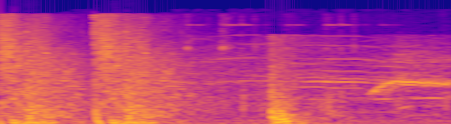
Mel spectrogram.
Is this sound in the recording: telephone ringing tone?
no

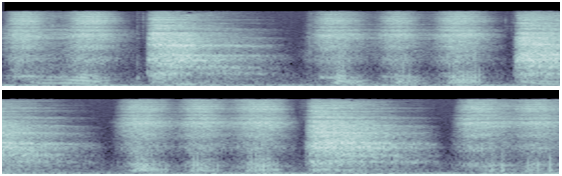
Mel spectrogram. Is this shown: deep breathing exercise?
yes

